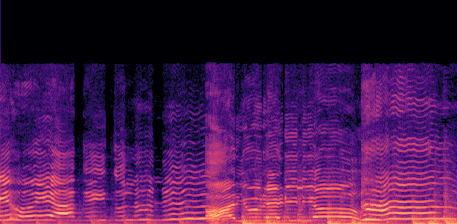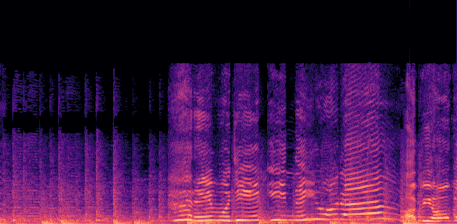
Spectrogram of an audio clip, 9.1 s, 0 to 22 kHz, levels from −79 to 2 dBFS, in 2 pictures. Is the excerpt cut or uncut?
uncut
